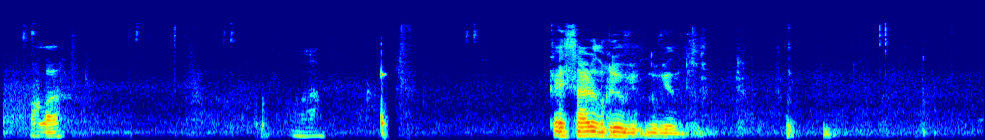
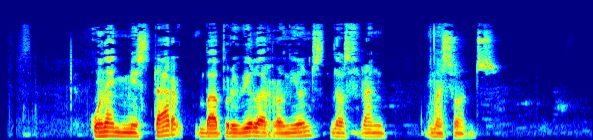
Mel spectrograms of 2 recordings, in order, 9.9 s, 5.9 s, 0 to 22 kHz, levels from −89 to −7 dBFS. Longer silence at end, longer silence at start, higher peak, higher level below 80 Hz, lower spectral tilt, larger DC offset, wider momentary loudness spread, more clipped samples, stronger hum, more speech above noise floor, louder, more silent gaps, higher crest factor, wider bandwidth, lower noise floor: first, 1.55 s vs 1 s; second, 0.3 s vs 0.9 s; second, -10 dBFS vs -2 dBFS; second, -76 dBFS vs -56 dBFS; about the same, -6.5 dB/octave vs -5.5 dB/octave; neither; first, 28 LU vs 12 LU; neither; neither; about the same, 43 dB vs 45 dB; second, -30 LUFS vs -20 LUFS; first, 3.90-3.95 s vs none; about the same, 24 dB vs 20 dB; about the same, 11.5 kHz vs 11.5 kHz; first, -71 dBFS vs -64 dBFS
